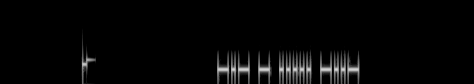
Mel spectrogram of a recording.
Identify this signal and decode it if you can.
Morse code, heard as a keyed tone, about 36 wpm, 700 Hz. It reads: KT5X
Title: NA SOTA Activator Callsigns 35wpm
